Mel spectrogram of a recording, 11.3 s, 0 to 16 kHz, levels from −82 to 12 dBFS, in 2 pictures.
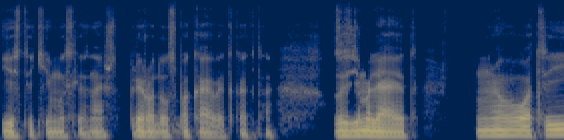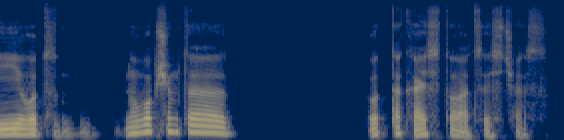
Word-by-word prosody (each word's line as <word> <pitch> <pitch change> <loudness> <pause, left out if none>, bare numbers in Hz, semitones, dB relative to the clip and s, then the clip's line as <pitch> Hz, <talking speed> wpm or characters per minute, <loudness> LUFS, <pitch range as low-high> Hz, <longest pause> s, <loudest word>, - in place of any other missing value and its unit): Есть 80 -3 -1
такие 75 - -7
мысли, 75 -2 -6
знаешь, 75 +2 -7
природа 75 -4 +1
успокаивает 70 -3 -4
как-то, - - -10 0.6
заземляет. 80 -3 +4 0.6
Ну 90 +1 +2
вот, 90 0 +3
и 100 +2 +4
вот, 105 0 0 0.7
ну, 125 +4 -1
в 150 - +3
общем-то 145 -5 +2 1.3
Вот 110 +1 -3
такая 105 -4 0
ситуация 85 -7 -5
сейчас. - - -12
90 Hz, 100 wpm, -23 LUFS, 75-110 Hz, 1.3 s, заземляет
